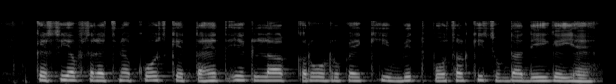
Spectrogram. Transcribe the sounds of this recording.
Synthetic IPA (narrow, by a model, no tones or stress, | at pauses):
kɪsiəbsəɾət͡ʃnakoːsket̪ɛɦɛt̪ʰeːklaːkʰːəɾoːɖɾʊpəekʰibɪt̪ːpoːsəɭkisʊbd̪ʱad̪iːɡɐiɦɛː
